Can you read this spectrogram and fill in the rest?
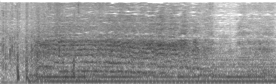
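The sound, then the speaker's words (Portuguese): A horse neighs loudly in one long, wavering whinny that lasts a few seconds, with a steady low rumble underneath and no talking. “Olhei e vi um cavalo amarelo.”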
